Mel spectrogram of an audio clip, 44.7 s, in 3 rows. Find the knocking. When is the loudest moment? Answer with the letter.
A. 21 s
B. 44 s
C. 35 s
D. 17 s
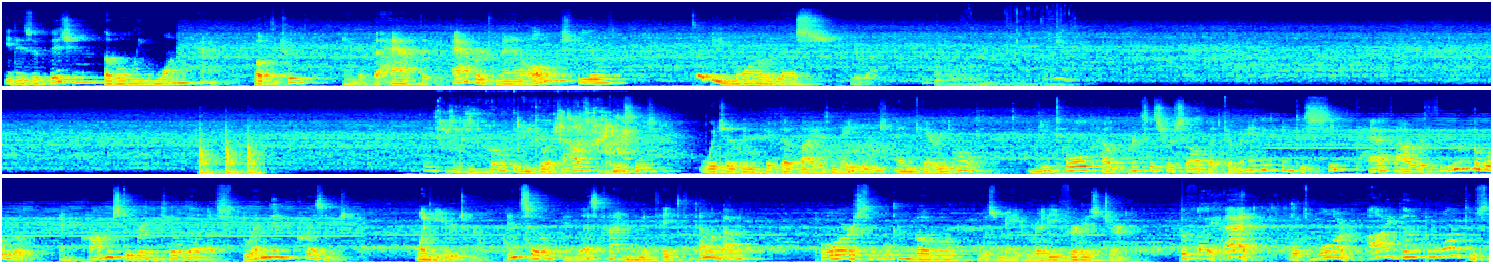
D.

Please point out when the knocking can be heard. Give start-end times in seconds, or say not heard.
16.8-17.6, 34.5-35.2.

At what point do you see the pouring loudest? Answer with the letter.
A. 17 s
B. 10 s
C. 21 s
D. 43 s
C.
